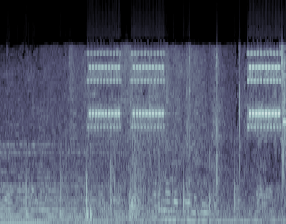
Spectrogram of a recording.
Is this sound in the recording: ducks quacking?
no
